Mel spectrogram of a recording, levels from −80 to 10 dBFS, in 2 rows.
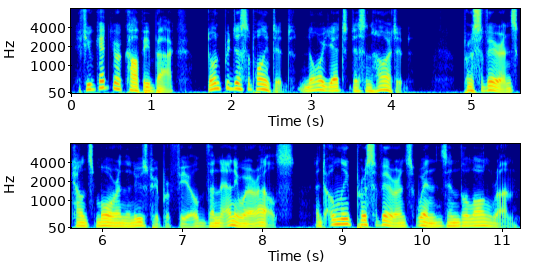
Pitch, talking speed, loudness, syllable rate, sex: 125 Hz, 160 wpm, -20 LUFS, 5.3 syllables/s, male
